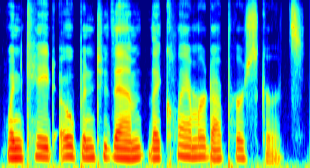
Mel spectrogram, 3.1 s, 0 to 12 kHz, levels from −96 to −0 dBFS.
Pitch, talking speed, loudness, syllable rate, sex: 150 Hz, 195 wpm, -19 LUFS, 4.9 syllables/s, female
